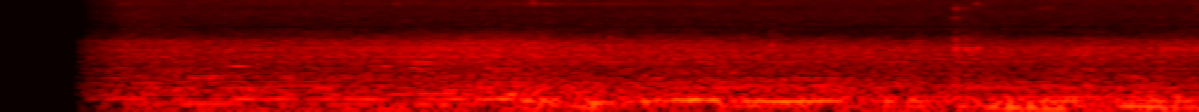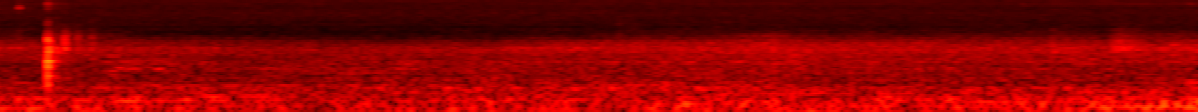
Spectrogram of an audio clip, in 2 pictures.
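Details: Low steady rumble of traffic or machinery indoors, with one sharp click near the middle and no animal voice.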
